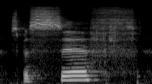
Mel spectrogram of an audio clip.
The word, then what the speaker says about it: specific: i or an uh then we have the Sif syllable is stress so letter C is going to say that s sound you'll see this in the dictionary specific we'll again have our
